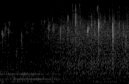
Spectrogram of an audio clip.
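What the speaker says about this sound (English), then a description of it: "here they are frying up" Battered cauliflower fritters frying in a pan, a soft steady sizzle with scattered small pops and crackles, fairly faint and close, no voices.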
